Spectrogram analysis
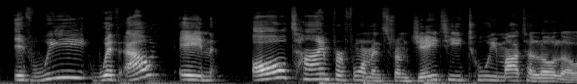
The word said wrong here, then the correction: Tuimoloau: JT Tuimoloau.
